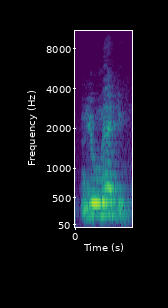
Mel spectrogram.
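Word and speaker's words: pneumatic: না এন এর পূর্বে নিউমেটিক নিউমেটিক এখানে পি এর উচ্চারণ হবে না এখানে পি এর উচ্চারণ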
